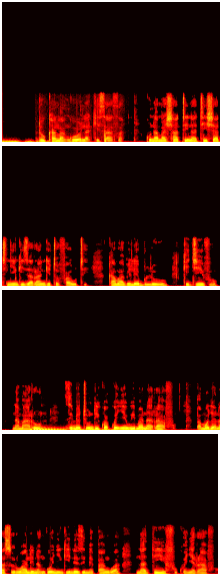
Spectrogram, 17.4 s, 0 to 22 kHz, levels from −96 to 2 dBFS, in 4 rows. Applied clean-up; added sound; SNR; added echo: neural mask model RNNoise.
